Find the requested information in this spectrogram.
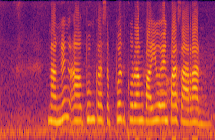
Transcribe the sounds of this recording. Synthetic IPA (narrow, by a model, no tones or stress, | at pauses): naŋɪŋalb̥ʊ̤mkasəb̥ʊ̤t̪̚kuɾaŋpajuɪŋpasaɾan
